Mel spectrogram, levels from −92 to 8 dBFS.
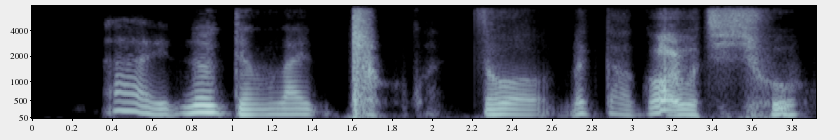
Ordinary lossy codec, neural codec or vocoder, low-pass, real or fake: none; codec, 16 kHz in and 24 kHz out, 0.4 kbps, LongCat-Audio-Codec, four codebook decoder; 7.2 kHz; fake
